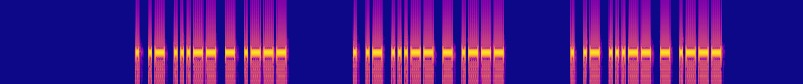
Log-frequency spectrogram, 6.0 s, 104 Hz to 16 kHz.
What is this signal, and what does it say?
Morse code, heard as a keyed tone, about 51 wpm, 700 Hz. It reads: EA3TJ EA3TJ EA3TJ
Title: DXCC-100 Call Signs - 5 Characters - Repeated 3x - 50wpm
